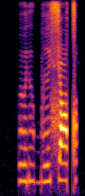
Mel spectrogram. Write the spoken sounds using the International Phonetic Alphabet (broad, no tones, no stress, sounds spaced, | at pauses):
ʏ ɾʲ u b e sʲ e tˤ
